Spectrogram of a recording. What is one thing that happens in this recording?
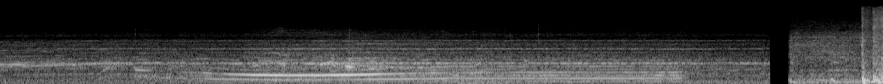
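A go-kart engine hums steadily, rising and falling in pitch.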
